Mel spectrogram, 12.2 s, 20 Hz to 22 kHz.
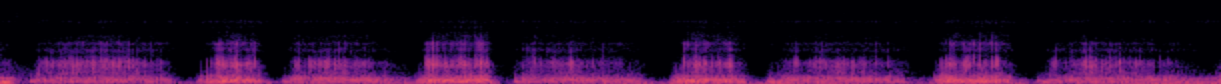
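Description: Soft, rhythmic, rattly snoring with each breath, about 24 breaths a minute, during sleep.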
